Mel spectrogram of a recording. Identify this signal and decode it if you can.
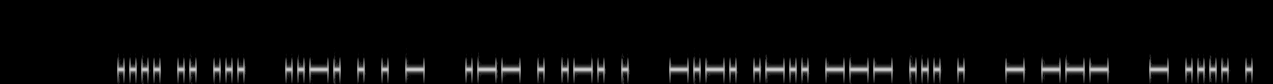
Morse code, heard as a keyed tone, about 21 wpm, 700 Hz. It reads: HIS FEET WERE CLOSE TO THE
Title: Sentences from Top 1000 Words - Review Part 1 - 20wpm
